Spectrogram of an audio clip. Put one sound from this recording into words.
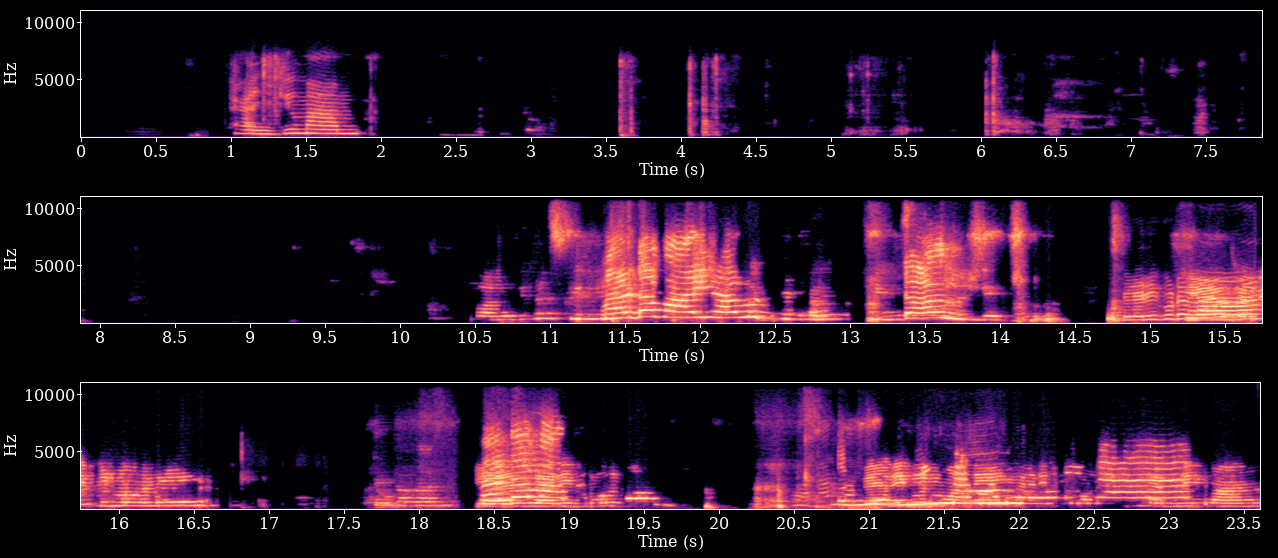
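A young child speaks close to a phone microphone.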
